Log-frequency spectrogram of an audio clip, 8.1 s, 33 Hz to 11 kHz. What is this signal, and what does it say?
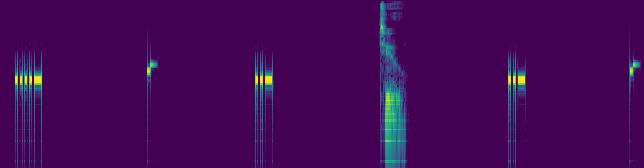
Morse code, heard as a keyed tone, about 40 wpm, 700 Hz. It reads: 4 U U
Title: All Cut Numbers - 1-Digit 40wpm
